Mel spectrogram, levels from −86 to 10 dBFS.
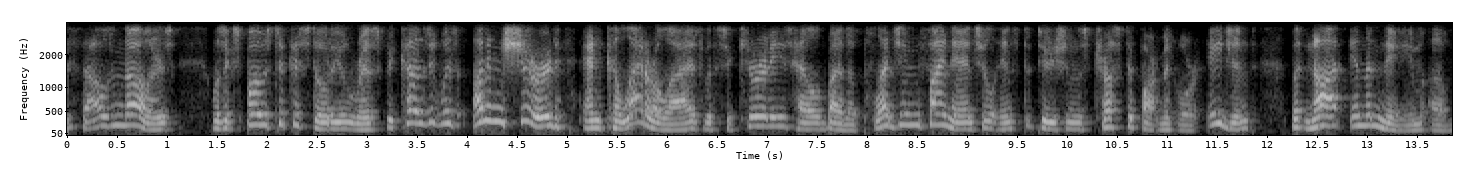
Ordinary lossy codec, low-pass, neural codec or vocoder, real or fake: Opus, 16 kbps; 3.6 kHz; none; real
